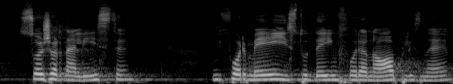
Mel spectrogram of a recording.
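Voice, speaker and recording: Audible room echo surrounds a woman speaking at a medium pitch in a flat monotone. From Criciúma, Santa Catarina, Brazil. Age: 30s. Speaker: mayoral candidate, lawyer. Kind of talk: campaign speech at church debate. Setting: church event with live audience.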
